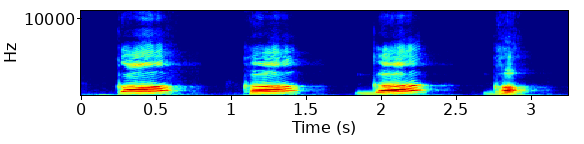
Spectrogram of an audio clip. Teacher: So, difference is unvoiced, unaspirated, unvoiced, aspirated, voiced, unaspirated, voiced, aspirated, ka, kha, ga, gha. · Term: velar consonant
